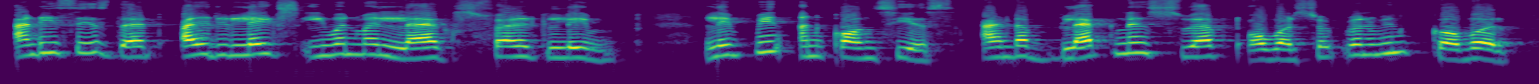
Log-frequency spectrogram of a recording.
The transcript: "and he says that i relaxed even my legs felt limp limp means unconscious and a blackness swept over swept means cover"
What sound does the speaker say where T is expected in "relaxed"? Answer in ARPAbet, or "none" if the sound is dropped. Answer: none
